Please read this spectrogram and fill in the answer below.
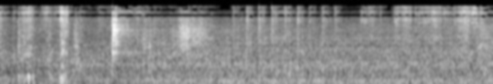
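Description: A few light clicks in the first second and a half as the screw lid of a plastic tub of crispy onions is twisted open, over a steady low mechanical hum like a fan.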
